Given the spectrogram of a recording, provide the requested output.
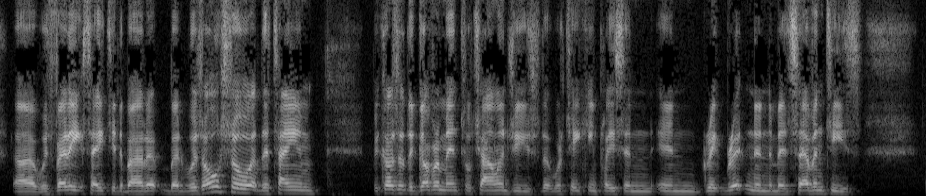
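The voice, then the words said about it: Distinctive Scottish accent. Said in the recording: “been away from Scotland over 50 years, I've retained this accent ... it's very distinctive ... it has that unique sort of sounding uh, flavor to it”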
